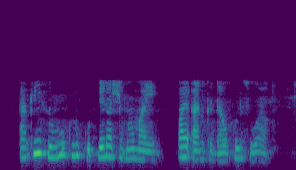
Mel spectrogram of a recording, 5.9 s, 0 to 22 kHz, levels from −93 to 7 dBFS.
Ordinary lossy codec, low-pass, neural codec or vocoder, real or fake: AAC, 32 kbps; 3.6 kHz; none; real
